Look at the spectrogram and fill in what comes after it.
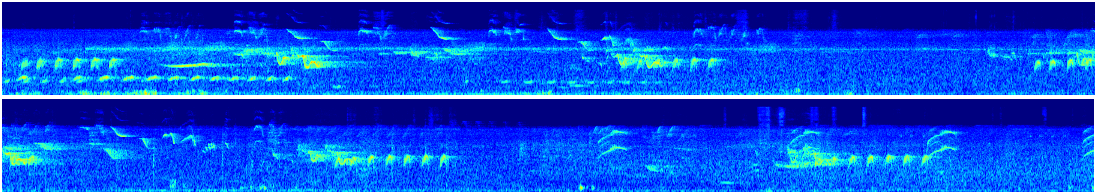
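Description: Songbirds singing in trees. One bird repeats the same short phrase, a rapid run of notes with quick falling whistles, about every five to six seconds. A lower fast trill sounds in the first two seconds.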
